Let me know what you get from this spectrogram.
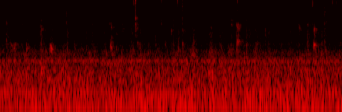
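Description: Faint chewing of a mouthful of lacto-fermented giardiniera (pickled vegetables), with soft, irregular crunchy clicks.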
